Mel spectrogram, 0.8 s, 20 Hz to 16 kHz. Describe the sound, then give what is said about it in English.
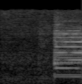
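A large bell at a local church, rung by participants in a monthly interfaith event called the 11th Hour Calling, strikes once partway through, its loud, rich tone ringing on after a quiet stretch of low background noise. “Participants ring the large bell at a local church.”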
